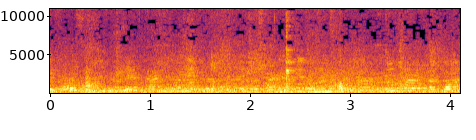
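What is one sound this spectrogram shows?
Several women chat nearby in lively voices.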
